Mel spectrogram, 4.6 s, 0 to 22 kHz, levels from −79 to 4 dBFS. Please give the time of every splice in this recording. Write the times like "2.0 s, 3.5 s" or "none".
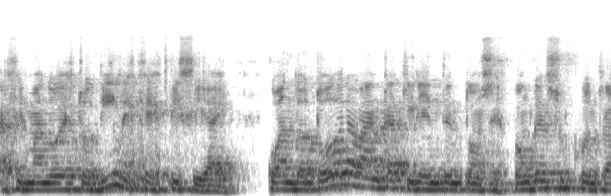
1.9 s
